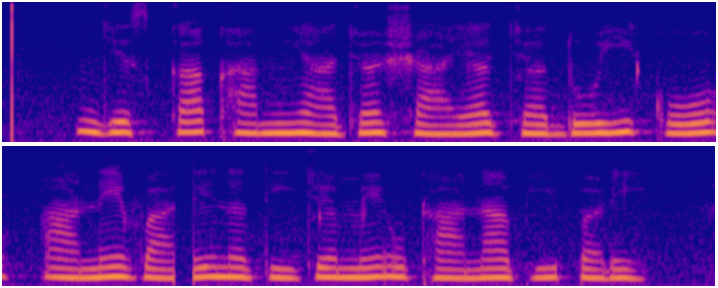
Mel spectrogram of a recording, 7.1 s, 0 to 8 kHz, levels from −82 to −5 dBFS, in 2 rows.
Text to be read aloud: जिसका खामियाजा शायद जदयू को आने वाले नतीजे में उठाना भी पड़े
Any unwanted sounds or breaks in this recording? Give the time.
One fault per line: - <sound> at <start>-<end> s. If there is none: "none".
- dropout at 4.4-4.5 s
